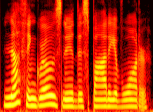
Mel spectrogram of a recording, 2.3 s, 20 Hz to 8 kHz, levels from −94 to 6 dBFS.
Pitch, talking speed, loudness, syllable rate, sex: 195 Hz, 180 wpm, -17 LUFS, 4.5 syllables/s, female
